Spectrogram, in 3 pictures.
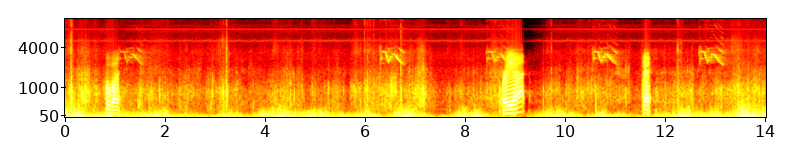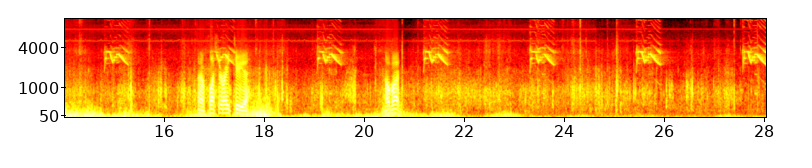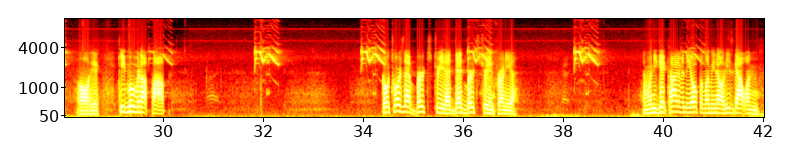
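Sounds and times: footsteps through brush: 0:00.0 - 0:28.3.

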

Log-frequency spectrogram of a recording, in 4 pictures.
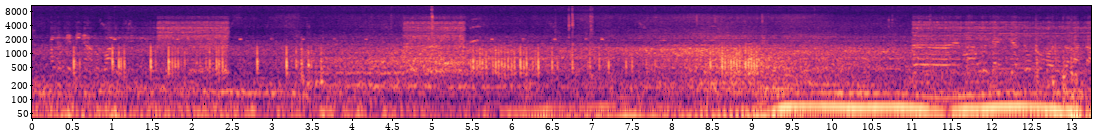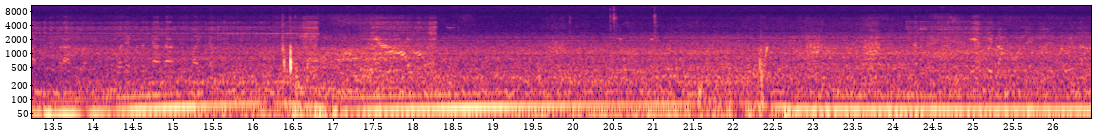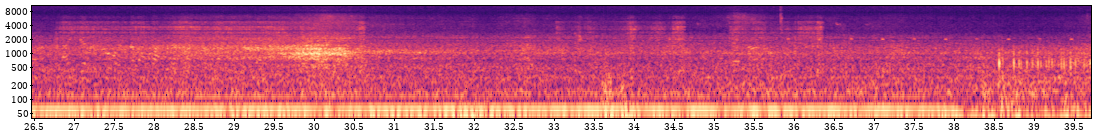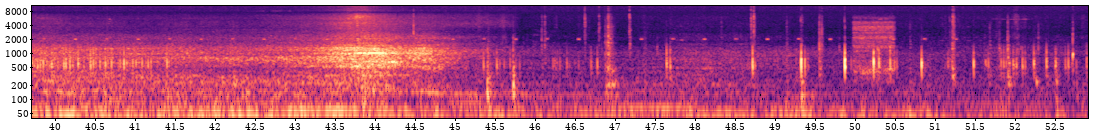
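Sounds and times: car engine and tyre drone: 0:00.0 - 0:52.9.

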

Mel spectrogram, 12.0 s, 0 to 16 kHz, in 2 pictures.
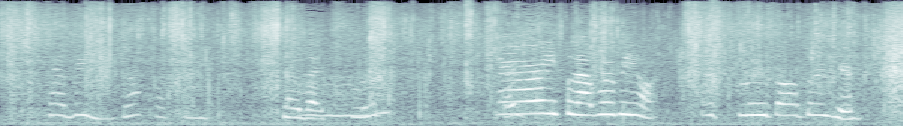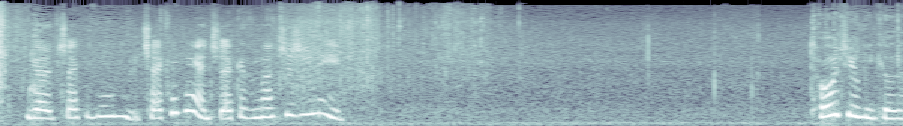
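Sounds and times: footsteps crunching through dry leaves: 0:00.0 - 0:06.9, 0:07.6 - 0:09.6
women talking: 0:00.2 - 0:08.4, 0:11.4 - 0:12.0.

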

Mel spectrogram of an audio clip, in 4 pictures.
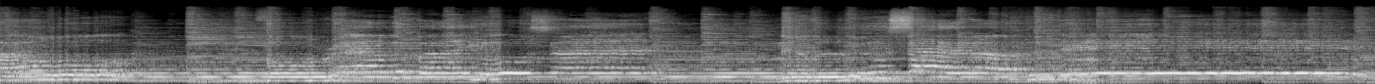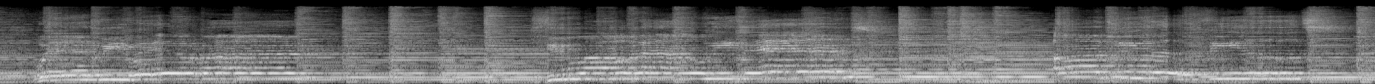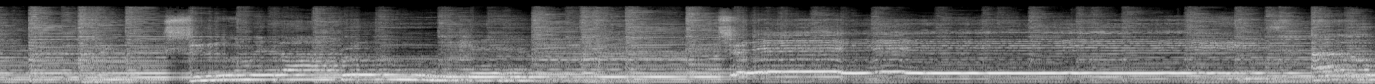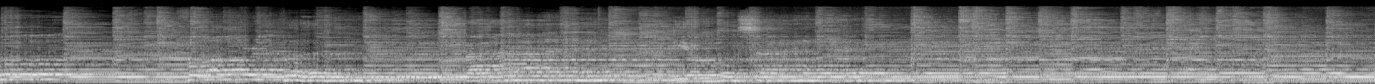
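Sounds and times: man singing: 0:00.0 - 0:55.0
strummed guitar: 0:00.0 - 0:55.0.

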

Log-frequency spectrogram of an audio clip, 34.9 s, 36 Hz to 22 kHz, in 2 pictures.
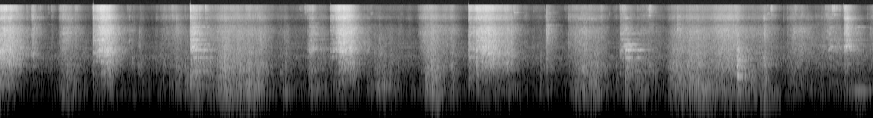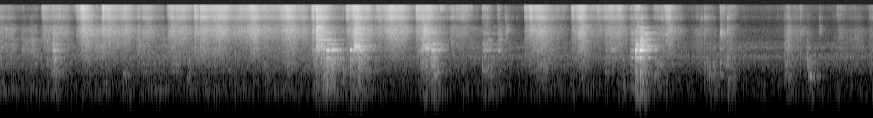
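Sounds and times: hand tool scraping cement: 0:00.0 - 0:02.6, 0:06.1 - 0:07.5, 0:08.4 - 0:10.4, 0:11.4 - 0:27.3.

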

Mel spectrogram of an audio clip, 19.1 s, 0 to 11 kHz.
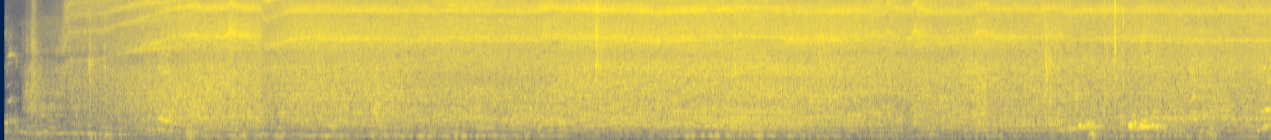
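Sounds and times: quadcopter motors whining: 0:00.5 - 0:19.0.

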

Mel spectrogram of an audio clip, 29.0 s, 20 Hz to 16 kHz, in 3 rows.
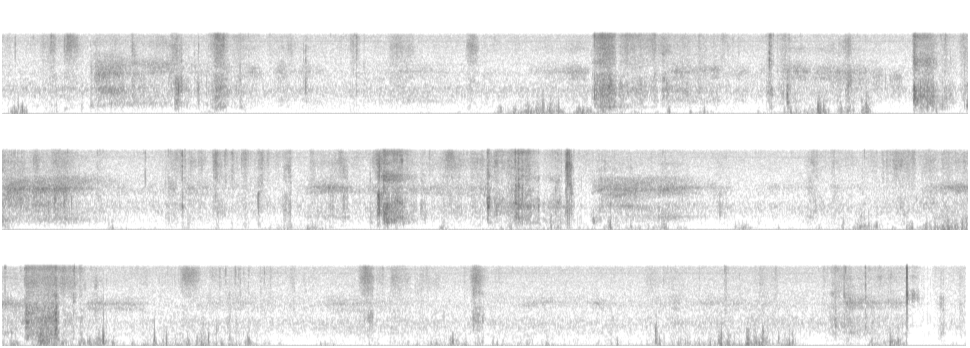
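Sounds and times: crunching packed snow: 0:00.4 - 0:05.0, 0:05.6 - 0:16.8, 0:17.6 - 0:24.3
dog sniffing and snuffling: 0:00.4 - 0:05.0, 0:11.3 - 0:15.9, 0:21.1 - 0:24.3.

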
